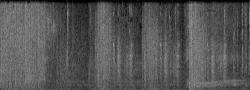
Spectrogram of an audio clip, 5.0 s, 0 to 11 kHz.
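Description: Rapid gunfire from a Kraken magazine weapon in a Warhammer 40K boomer shooter, a dense continuous rattle of shots with a sharp louder blast near the end.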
